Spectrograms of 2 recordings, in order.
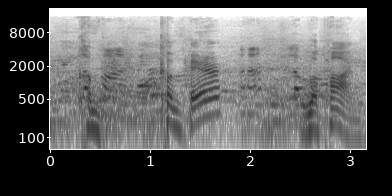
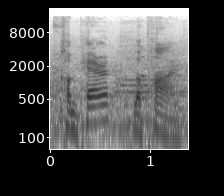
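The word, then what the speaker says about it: Compère Lapin: How do you pronounce the name of the restaurant? Compare Le Pond? Yeah. Compare Le Pond. Compare Le Pond.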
